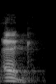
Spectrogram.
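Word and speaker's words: Eigg: Star oh the islands are called RAM and egg thank you Jean than L thank you I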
